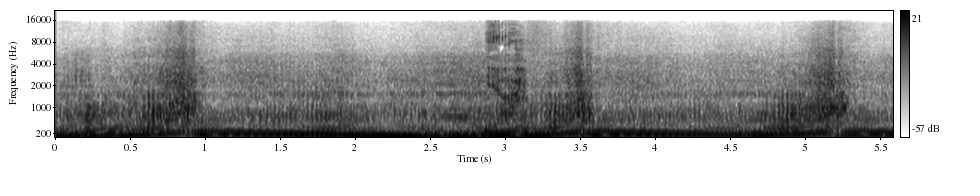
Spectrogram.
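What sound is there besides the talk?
sports car engine revving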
